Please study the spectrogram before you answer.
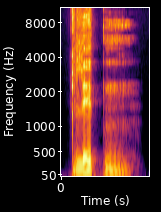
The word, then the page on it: glitten: [ˈɡlɪtn̩]; -ɪtn̩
